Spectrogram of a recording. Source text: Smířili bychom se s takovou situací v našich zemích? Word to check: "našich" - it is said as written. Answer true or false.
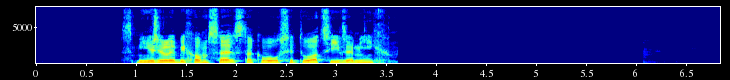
false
